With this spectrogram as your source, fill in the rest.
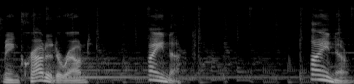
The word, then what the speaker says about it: Hina: Hina rhymes with vagina.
